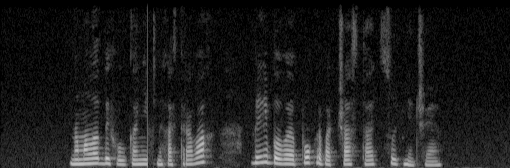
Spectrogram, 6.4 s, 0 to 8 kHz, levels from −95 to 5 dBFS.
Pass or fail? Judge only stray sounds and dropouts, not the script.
fail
